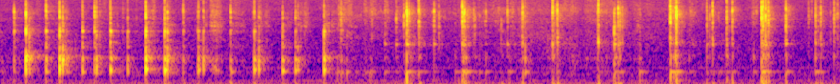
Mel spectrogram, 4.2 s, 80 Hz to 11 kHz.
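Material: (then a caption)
Plastic. An empty clear plastic cup is held sideways while fingertips rub and tap its rim and sides. The result is a rapid series of short, dry, hollow taps with a light plastic ring around 650 Hz, mixed with soft rubbing between the taps.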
